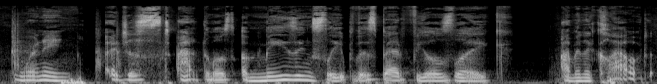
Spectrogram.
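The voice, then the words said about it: Just-woke-up morning voice. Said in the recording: “as you can hear, this is how my voice sounds when I wake up in the morning”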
